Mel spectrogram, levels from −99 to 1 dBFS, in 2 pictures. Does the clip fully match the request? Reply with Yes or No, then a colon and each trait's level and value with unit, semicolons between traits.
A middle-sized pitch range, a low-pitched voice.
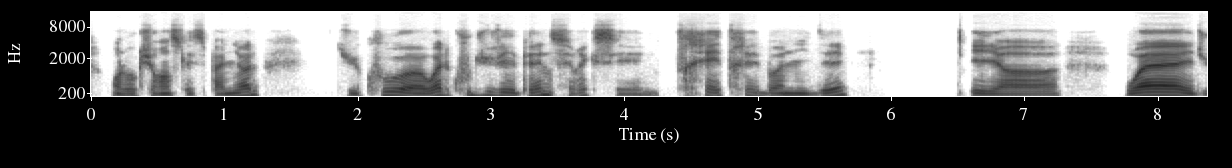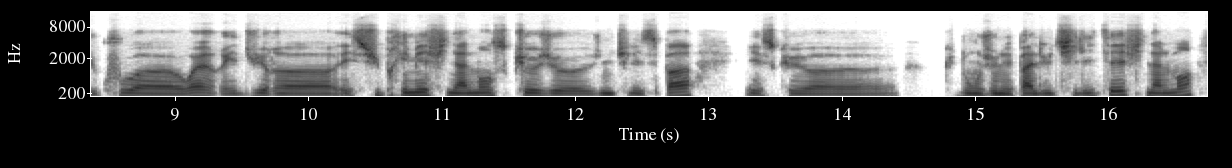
Yes: average, 3.1 semitones; low, 105 Hz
